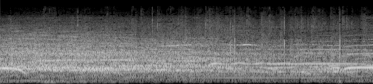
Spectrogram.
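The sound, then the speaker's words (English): A large live audience in St. Louis cheers and whoops in a loud, steady roar, with scattered clapping and excited shouts layered throughout. “Dude, this crowd is fired up.”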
